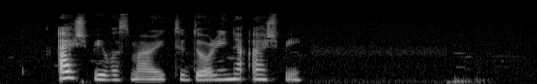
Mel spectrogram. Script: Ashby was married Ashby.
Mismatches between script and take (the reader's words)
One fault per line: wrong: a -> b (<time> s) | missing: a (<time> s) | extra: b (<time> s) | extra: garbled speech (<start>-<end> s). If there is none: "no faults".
extra: to Dorina (1.8 s)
